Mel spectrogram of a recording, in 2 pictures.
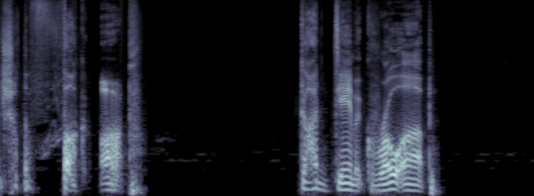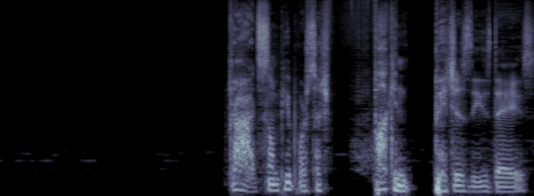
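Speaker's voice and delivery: loud, furious rant with swooping pitch. Ranting about people online, getting angry: angry ranting. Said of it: "I'm getting angry right now thinking about it".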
